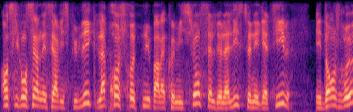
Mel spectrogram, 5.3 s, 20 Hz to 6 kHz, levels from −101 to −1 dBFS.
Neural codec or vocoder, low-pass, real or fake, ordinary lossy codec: codec, 24 kHz, 6 kbps, HILCodec; 5.4 kHz; fake; Opus, 32 kbps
